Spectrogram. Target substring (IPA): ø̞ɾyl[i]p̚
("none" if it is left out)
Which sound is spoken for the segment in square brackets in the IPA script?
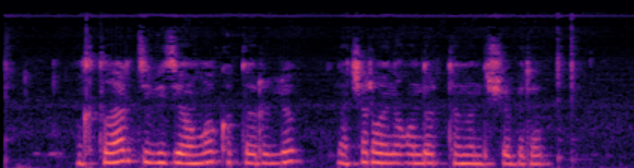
y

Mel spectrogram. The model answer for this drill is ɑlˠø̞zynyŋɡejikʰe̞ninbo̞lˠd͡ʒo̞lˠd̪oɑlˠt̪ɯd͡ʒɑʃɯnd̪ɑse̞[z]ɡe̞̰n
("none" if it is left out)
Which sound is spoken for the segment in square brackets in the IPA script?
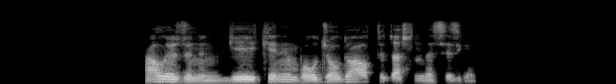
z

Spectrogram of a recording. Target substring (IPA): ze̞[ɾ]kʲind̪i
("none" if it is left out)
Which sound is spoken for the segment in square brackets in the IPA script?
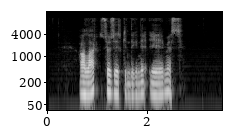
ɾ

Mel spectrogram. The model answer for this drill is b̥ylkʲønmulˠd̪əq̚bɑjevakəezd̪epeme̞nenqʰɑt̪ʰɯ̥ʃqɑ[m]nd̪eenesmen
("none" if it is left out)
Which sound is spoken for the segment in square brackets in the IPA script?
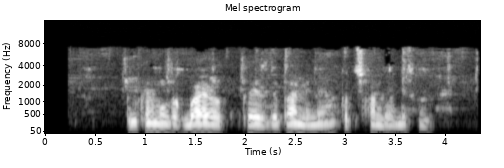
none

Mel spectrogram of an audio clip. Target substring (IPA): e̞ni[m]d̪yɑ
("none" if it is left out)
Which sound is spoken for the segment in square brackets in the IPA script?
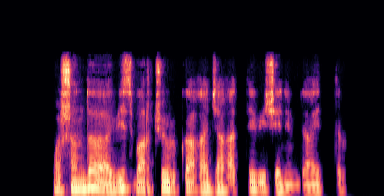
m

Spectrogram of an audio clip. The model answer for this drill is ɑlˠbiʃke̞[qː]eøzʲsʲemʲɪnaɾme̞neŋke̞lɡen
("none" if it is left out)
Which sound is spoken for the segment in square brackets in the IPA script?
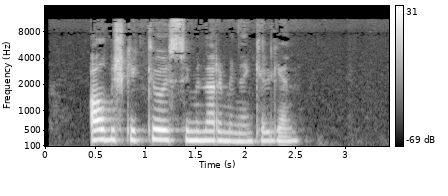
kː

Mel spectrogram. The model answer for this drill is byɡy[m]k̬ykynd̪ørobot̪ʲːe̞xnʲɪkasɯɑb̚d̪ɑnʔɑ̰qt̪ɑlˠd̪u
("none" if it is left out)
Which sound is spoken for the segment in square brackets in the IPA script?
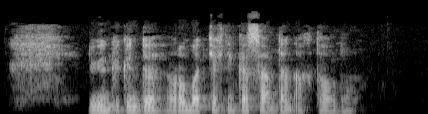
ŋ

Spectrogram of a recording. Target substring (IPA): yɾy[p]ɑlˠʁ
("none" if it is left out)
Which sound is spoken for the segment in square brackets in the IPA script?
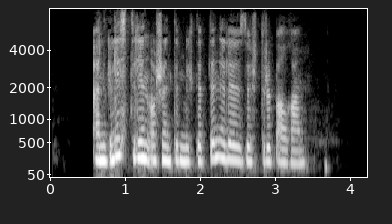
p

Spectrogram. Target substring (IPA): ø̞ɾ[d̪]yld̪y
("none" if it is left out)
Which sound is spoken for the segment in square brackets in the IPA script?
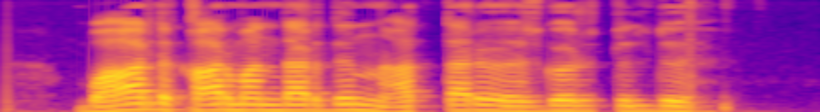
t̪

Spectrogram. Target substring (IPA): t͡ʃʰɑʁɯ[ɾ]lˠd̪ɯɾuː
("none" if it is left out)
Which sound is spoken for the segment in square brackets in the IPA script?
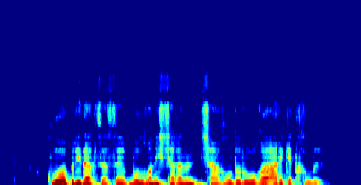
none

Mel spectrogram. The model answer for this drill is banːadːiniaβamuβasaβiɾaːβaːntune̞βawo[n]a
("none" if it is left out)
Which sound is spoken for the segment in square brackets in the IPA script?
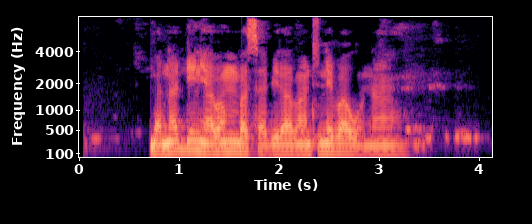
n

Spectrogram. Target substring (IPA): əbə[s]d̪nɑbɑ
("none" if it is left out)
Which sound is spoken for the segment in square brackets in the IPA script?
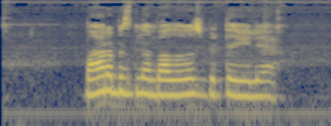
z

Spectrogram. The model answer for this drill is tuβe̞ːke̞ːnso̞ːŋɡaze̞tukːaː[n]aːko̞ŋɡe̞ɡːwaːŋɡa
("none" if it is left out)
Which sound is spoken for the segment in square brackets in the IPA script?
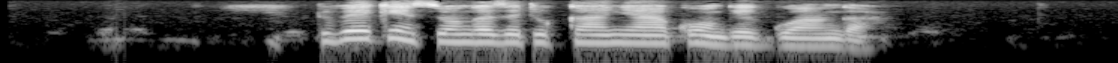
ɲ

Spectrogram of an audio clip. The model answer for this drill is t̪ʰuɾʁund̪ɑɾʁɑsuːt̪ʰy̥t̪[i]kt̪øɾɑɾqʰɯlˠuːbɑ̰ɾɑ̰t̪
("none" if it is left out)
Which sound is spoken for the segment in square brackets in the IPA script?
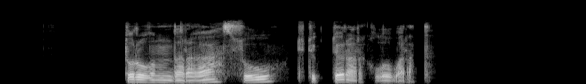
y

